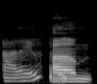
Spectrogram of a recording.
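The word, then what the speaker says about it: allez-oop: Allez, oop. And it's not the English word up, but it sounds like it.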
